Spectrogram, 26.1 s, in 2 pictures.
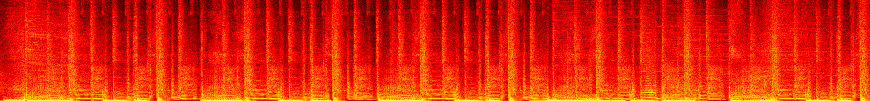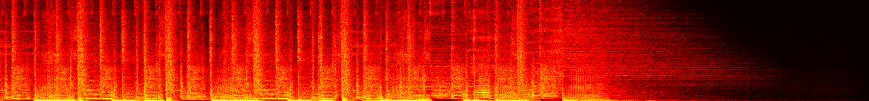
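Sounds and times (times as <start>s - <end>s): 
sports trailer beat: 0.0s - 23.3s.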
